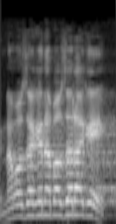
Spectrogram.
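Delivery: loud questioning with a laugh. Real, not acted. Preacher asking whether prayer or shopping comes first. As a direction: challenge the crowd loudly.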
